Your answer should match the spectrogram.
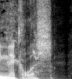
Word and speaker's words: Mikolas: Miles Mikolas. Mikolas. – You weren't close. – Well, Miles Mikolas. It should be Mikolas.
